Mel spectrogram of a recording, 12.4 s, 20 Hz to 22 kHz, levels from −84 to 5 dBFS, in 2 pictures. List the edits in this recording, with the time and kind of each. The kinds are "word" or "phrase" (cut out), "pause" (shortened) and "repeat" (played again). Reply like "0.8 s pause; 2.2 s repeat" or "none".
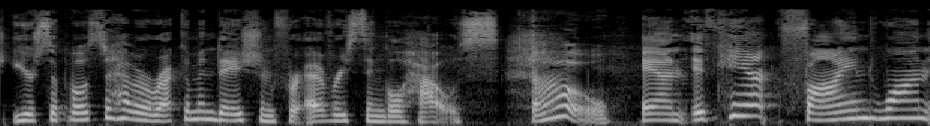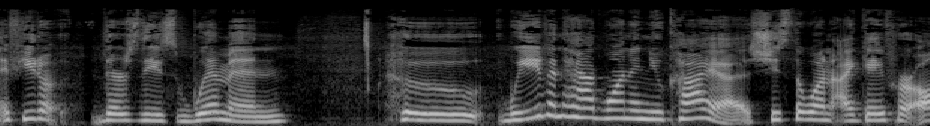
4.7 s word; 6.8 s word; 9.5 s word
